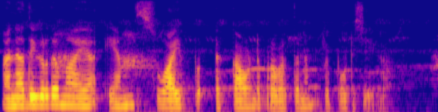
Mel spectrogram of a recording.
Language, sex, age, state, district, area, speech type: Malayalam, female, 60+, Kerala, Kottayam, rural, read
